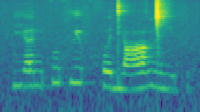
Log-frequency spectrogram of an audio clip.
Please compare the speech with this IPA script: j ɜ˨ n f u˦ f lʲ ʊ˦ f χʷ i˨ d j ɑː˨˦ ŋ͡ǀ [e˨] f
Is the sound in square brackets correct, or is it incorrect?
incorrect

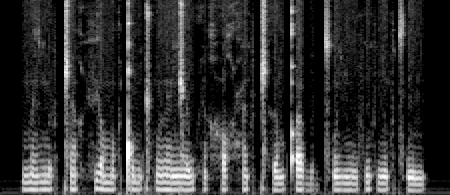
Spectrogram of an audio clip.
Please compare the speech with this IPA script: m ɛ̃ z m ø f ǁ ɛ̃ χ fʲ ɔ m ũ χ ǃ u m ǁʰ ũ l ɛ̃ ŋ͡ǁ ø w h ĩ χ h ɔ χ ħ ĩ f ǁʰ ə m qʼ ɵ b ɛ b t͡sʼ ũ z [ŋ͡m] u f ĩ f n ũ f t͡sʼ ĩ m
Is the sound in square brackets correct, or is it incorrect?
incorrect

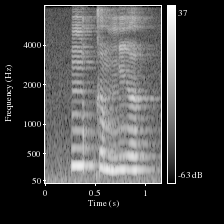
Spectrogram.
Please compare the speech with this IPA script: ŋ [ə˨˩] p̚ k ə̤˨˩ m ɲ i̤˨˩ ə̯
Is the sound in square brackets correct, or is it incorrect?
incorrect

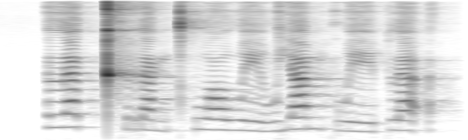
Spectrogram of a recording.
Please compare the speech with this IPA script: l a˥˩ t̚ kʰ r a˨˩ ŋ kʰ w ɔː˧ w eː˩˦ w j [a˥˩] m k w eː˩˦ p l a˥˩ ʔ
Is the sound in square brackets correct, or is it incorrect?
correct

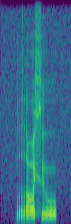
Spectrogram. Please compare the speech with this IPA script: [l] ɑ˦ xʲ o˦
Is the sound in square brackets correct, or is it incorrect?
incorrect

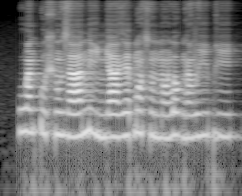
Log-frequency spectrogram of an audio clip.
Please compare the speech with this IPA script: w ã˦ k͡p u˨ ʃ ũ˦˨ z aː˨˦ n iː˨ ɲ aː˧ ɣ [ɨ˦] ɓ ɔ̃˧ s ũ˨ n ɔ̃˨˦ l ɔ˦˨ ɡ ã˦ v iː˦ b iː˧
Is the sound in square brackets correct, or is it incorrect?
incorrect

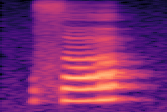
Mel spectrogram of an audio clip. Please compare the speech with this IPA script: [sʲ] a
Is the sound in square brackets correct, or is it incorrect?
incorrect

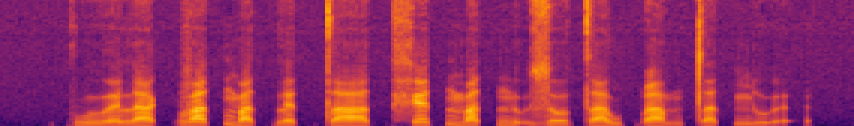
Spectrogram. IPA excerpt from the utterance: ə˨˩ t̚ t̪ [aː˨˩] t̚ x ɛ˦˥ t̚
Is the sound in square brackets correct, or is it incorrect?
correct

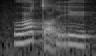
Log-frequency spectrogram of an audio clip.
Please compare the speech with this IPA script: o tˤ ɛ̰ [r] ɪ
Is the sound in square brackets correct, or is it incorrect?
correct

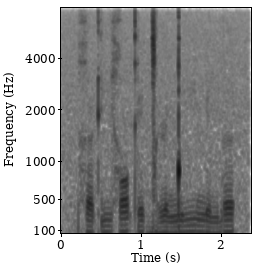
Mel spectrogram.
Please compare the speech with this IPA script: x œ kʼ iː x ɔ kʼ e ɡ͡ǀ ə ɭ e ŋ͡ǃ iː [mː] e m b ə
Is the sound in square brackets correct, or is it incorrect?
incorrect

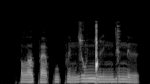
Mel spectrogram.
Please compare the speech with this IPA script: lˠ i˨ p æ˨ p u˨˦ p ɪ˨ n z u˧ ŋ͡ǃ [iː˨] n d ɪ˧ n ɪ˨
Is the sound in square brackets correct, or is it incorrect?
incorrect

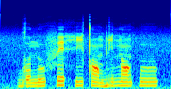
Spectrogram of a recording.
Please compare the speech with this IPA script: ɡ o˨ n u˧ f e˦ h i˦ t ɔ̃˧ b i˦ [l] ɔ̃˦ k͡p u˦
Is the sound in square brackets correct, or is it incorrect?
incorrect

